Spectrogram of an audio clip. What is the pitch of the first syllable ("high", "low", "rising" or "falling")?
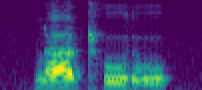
rising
